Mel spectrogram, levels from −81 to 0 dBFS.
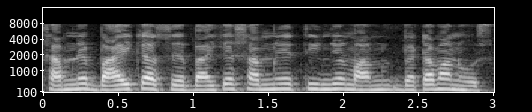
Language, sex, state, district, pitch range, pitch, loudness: Bengali, female, Assam, Hailakandi, 185-220 Hz, 205 Hz, -14 LUFS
